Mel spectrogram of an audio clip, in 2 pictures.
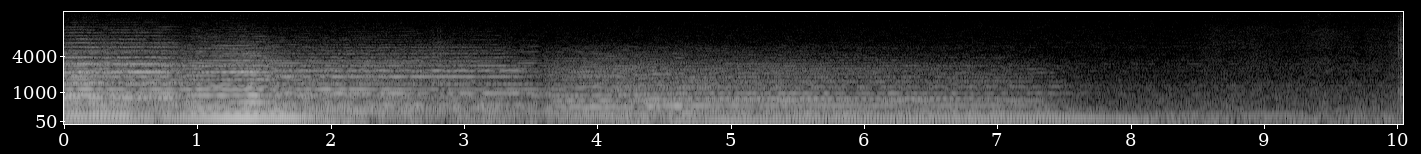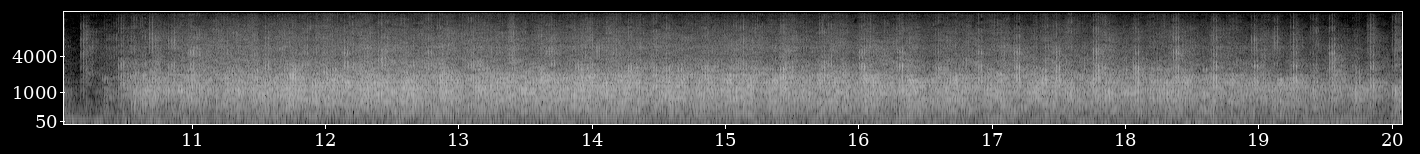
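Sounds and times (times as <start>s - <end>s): audience applauding: 10.0s - 20.0s.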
